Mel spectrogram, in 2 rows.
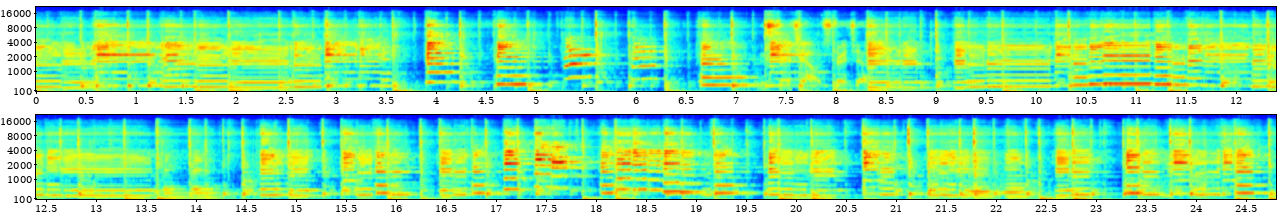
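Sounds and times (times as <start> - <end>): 
saxophone solo: 0.0 - 24.7.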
